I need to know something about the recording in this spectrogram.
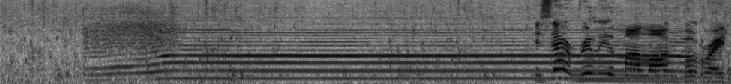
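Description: A horn blows a long, steady low note.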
